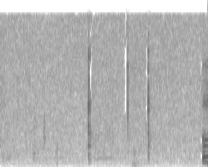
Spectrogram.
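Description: Quiet room with a few light, sharp clicks, about four, in the second half.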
